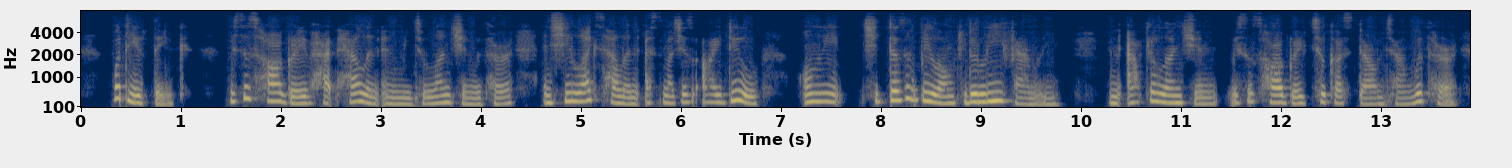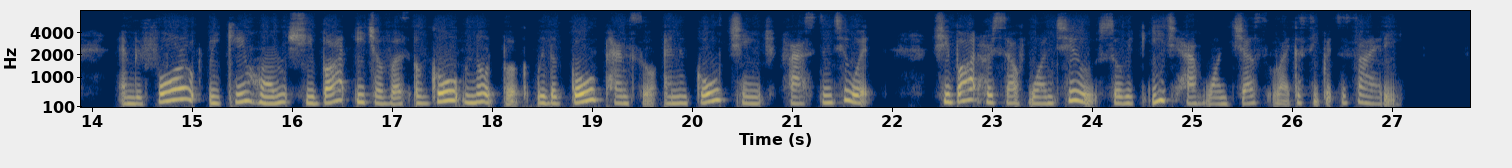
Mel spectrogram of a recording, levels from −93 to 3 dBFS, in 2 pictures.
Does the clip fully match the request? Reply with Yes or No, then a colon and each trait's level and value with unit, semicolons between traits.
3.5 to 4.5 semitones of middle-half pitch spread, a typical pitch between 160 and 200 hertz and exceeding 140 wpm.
No: average, 4.0 semitones; high, 225 Hz; average, 175 wpm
